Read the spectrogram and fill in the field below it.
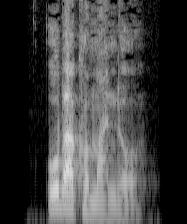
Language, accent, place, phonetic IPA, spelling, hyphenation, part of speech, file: German, Germany, Berlin, [ˈoːbɐkɔˌmando], Oberkommando, Ober‧kom‧man‧do, noun, De-Oberkommando.ogg
- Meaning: high command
